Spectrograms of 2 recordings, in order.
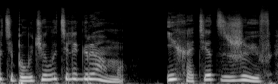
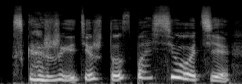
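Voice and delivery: desperate plea; 5 semitones higher, much slower than usual. Acted. Fiona pleads with Crow.

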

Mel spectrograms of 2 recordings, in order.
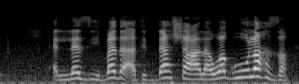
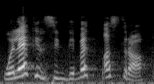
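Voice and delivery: ordinary delivery, nothing marked

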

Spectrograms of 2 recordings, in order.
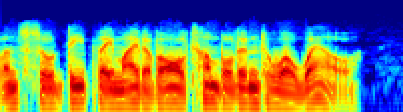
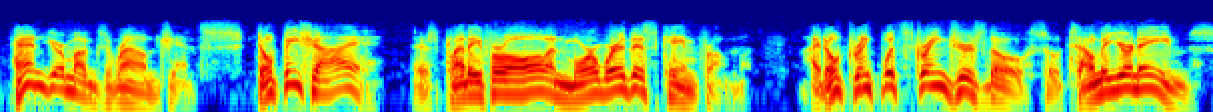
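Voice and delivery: hearty, higher dwarf voice; a proud dwarf praising his mushroom brew; jolly dwarf; 6 semitones higher than usual. A narrator's reading. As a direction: play the genial dwarf host. Held dwarf voice for Dugan.

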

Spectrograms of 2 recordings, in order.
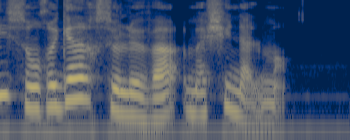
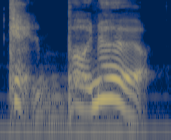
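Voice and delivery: delighted cry; 3 semitones higher, slower than usual. Acted. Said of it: "il poussait un cri d'admiration".

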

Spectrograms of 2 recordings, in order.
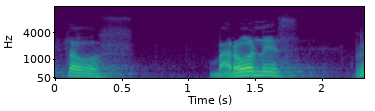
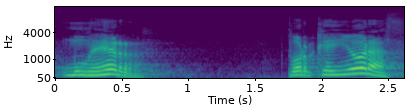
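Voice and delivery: raised, louder angel's question; loud quoted address, pitched up; proclaimed question; 4 semitones higher, 7 dB louder than usual. Retold or imitated. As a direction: project it as a preacher quoting an angel. Preacher voices angel's question.

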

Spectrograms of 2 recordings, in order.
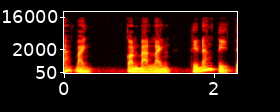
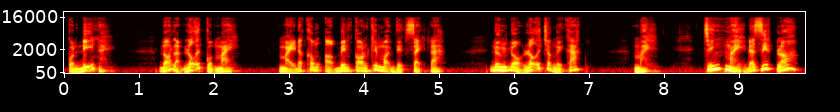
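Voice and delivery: roaring rage; 3 semitones higher, 5 dB louder than usual. A narrator's reading. Husband grabs wife's collar, furious roar. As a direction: roar the blame in her face. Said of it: "gầm lên".

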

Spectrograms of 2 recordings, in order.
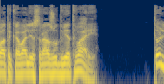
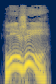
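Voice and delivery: angry bark; 9 semitones higher than usual. A narrator's reading. Healer barking at the injured Andrey, angry. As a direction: snap a sharp high command. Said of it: "сердито рявкнула Шлейла".

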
